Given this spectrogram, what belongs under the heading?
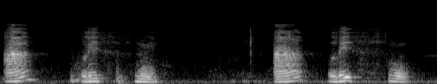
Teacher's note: lam yang asalnya sukun itu kemudian diberikan harokat. Ya, dalam hal ini dia diberi harokat kasrah. Sehingga kemudian dibaca dengan alismu.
